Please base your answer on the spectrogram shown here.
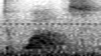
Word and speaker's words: De Moivre: I don't know if I pronounced the name of the formula, but that's pronounced um De Moivre's theorem.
